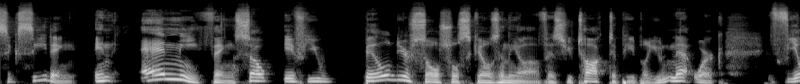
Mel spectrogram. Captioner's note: deep breath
